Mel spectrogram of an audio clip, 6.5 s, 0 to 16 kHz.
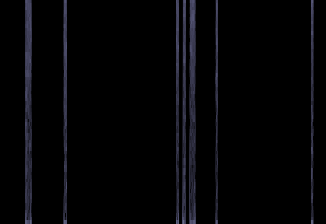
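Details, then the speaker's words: About seven short dry coughs and throat clears in scattered bursts, three close together midway, from a streamer during a live stream, against a silent background; cough. "Let's see if I just spend the whole 3 minutes coughing. No, we're good. Well, that's better."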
